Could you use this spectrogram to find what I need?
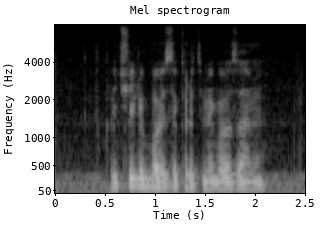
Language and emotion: Russian, neutral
